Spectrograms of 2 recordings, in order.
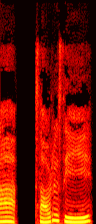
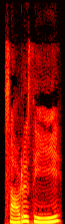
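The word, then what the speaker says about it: ษ ฤๅษี: ที่ 2 อ่าน ว่า ส ฤาษี และ พยัญชนะ ตัว ที่ 3 อ่าน ว่า ส เสือ เห็น มั้ย คะ ว่า ทั้ง 3 ตัว นี้ อ่าน ออก เสียง ส เหมือน กัน น้อง ๆ ลอง อ่าน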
